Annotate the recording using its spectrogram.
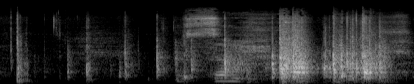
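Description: Kitchen bowls and dishes being handled: a few light clicks and knocks, then a louder, longer clatter in the last second or so.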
